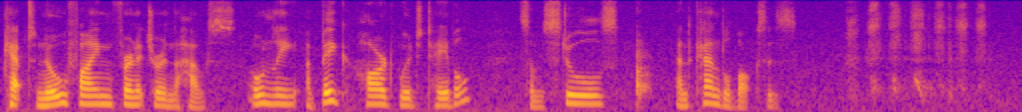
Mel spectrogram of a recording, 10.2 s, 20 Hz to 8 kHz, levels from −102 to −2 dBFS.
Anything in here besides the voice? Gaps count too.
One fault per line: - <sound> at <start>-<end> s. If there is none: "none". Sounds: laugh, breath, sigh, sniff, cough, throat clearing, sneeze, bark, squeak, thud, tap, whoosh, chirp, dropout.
- tap at 6.4-6.5 s
- sniff at 8.4-10.0 s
